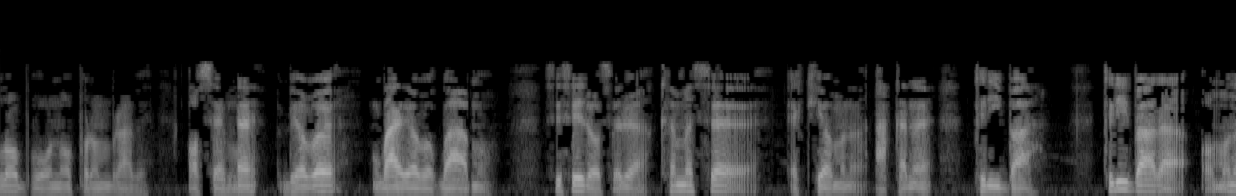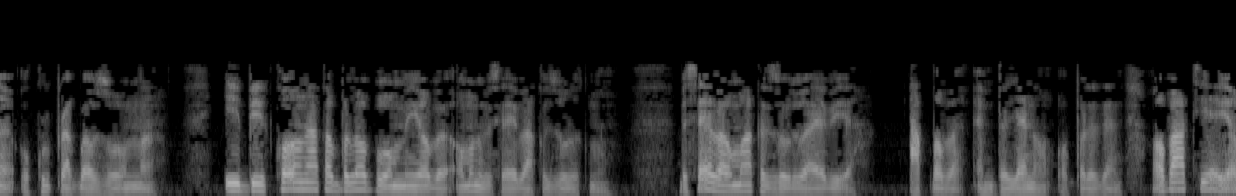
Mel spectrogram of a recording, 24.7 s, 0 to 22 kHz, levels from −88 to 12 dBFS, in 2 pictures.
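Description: Throughout the speech, nothing is present above 5.6 kHz, and the remaining band has a heavy watery, swirling texture. This is likely MP3 compression at a very low bitrate, consistent with about 16 kbps. With so few bits available, the encoder has cut the treble at a fixed point and discarded weaker spectral lines. Those lines switch on and off from frame to frame, which produces the unstable, underwater quality and smears the onsets of sounds.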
